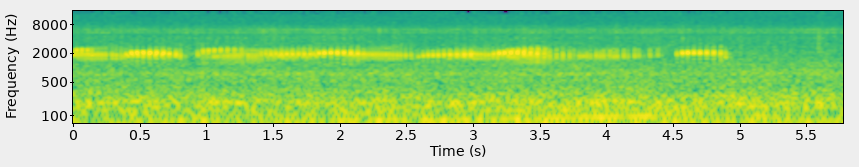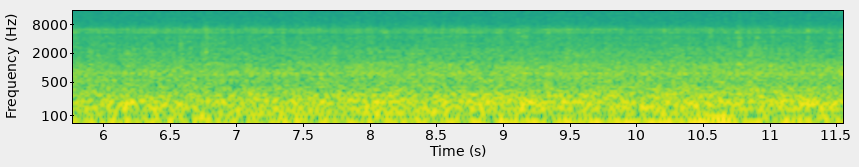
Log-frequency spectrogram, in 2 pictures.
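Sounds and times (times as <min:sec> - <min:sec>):
frog calling in rapid pulsed trills: 0:00.0 - 0:05.0
steady background noise: 0:00.0 - 0:11.5.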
